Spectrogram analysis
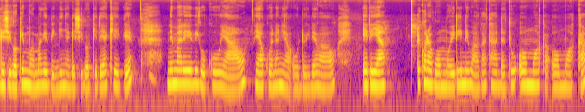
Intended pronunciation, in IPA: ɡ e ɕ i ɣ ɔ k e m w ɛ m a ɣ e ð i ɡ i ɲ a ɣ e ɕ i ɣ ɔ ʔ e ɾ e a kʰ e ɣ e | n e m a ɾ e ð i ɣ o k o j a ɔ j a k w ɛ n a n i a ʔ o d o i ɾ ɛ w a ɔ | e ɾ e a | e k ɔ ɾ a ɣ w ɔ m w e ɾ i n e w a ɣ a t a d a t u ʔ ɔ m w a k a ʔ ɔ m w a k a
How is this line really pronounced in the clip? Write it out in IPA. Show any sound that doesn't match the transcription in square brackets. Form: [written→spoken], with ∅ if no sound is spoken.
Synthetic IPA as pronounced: ɡ e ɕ i ɣ ɔ k e m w ɛ m a ɣ e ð i ɡ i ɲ a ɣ e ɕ i ɣ ɔ [ʔ→k] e ɾ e a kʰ e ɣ e | n e m a ɾ e ð i ɣ o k o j a ɔ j a k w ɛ n a n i a ʔ o d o i ɾ ɛ w a ɔ | e ɾ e a | e k ɔ ɾ a ɣ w ɔ m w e ɾ i n e w a ɣ a t a d a t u ʔ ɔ m w a k a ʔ ɔ m w a k a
